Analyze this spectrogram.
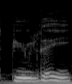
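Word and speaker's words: Beaulieu: dark the location is bolu which is locally pronounced as bu Abby in Hampshire England The Abbey was established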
